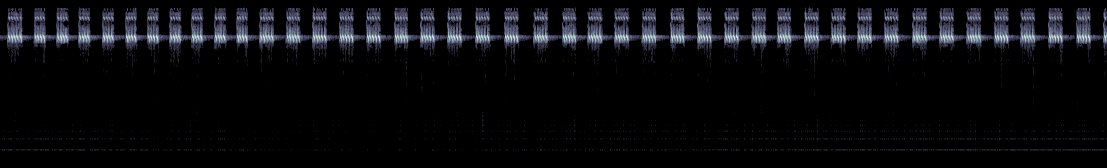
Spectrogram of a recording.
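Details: Steady chirping of a male cricket: bright, high-pitched pulses repeated almost four times a second without a break, each a short shrill burst, over a silent background.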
